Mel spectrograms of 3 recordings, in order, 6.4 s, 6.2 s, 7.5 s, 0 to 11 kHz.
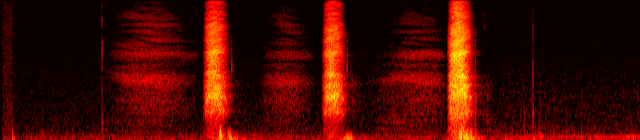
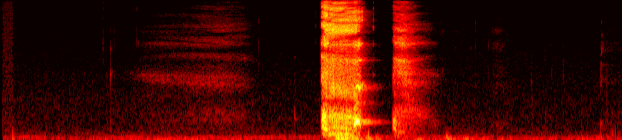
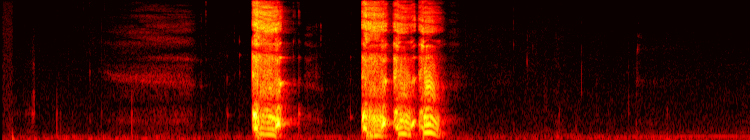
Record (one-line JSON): {"exhalation_length": "6.4 s", "exhalation_amplitude": 6921, "exhalation_signal_mean_std_ratio": 0.23, "cough_length": "6.2 s", "cough_amplitude": 13140, "cough_signal_mean_std_ratio": 0.2, "three_cough_length": "7.5 s", "three_cough_amplitude": 13887, "three_cough_signal_mean_std_ratio": 0.27, "survey_phase": "beta (2021-08-13 to 2022-03-07)", "age": "18-44", "gender": "Female", "wearing_mask": "No", "symptom_cough_any": true, "symptom_runny_or_blocked_nose": true, "symptom_sore_throat": true, "smoker_status": "Never smoked", "respiratory_condition_asthma": true, "respiratory_condition_other": false, "recruitment_source": "REACT", "submission_delay": "10 days", "covid_test_result": "Negative", "covid_test_method": "RT-qPCR"}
